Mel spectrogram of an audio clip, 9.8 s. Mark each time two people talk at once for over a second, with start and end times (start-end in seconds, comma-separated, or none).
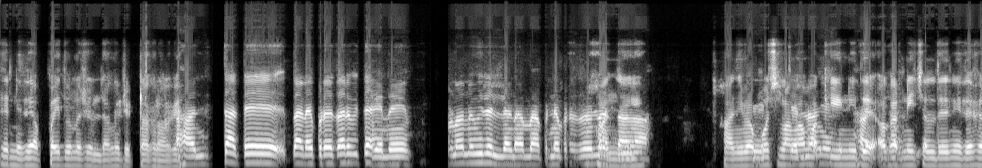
none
